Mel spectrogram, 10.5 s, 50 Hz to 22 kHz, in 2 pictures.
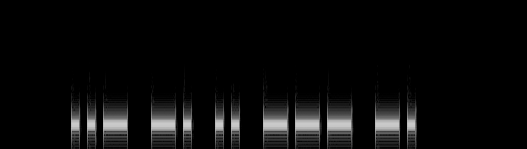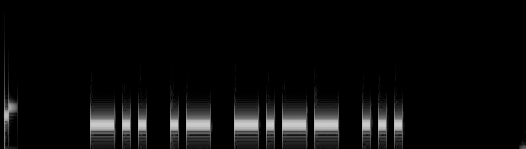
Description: Morse code, heard as a keyed tone, about 15 wpm, 700 Hz. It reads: UNION DAYS
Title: Sets of 5 Words Encore - New Word Drill - 15wpm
